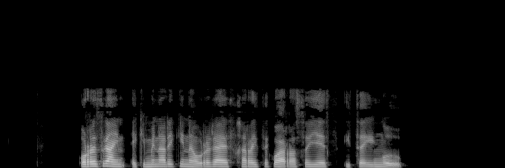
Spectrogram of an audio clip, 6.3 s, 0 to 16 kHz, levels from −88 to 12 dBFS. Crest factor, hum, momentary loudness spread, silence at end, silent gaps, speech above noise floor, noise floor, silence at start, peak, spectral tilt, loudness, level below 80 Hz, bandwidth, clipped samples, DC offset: 22 dB; none; 9 LU; 1.3 s; 4.24-4.30 s; over 69 dB; under -90 dBFS; 1 s; 0 dBFS; -6 dB/octave; -22 LUFS; -76 dBFS; 7.8 kHz; under 0.1%; under 0.1%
